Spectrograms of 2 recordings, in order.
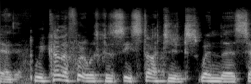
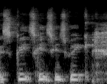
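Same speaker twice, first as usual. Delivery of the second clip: mouse squeak; 10 semitones higher than usual. Retold or imitated. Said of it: "we go".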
